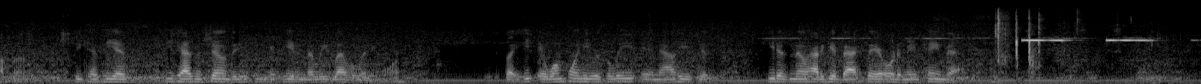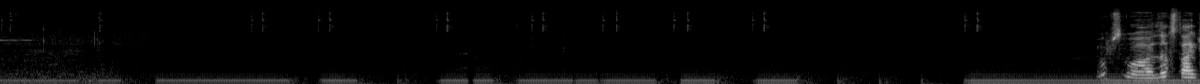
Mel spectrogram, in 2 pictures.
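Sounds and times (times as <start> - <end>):
noisy static: 0.0 - 14.8, 21.7 - 24.0
low droning hum: 0.0 - 15.7, 16.4 - 20.0, 21.7 - 24.0
speech: 0.7 - 4.1, 5.0 - 9.8, 23.1 - 24.0
fire drill alarm on a call: 7.6 - 12.5
clicks: 9.9 - 13.2, 14.5 - 15.6, 16.4 - 19.9, 21.6 - 22.0.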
